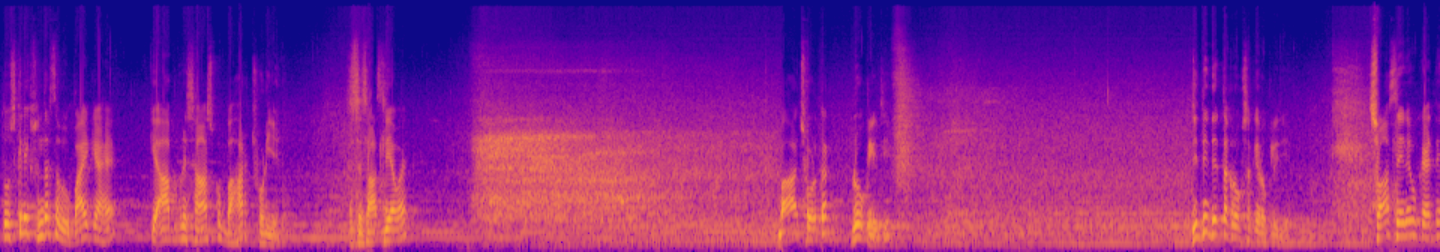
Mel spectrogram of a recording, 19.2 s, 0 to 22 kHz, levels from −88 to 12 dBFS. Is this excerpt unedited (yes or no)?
yes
